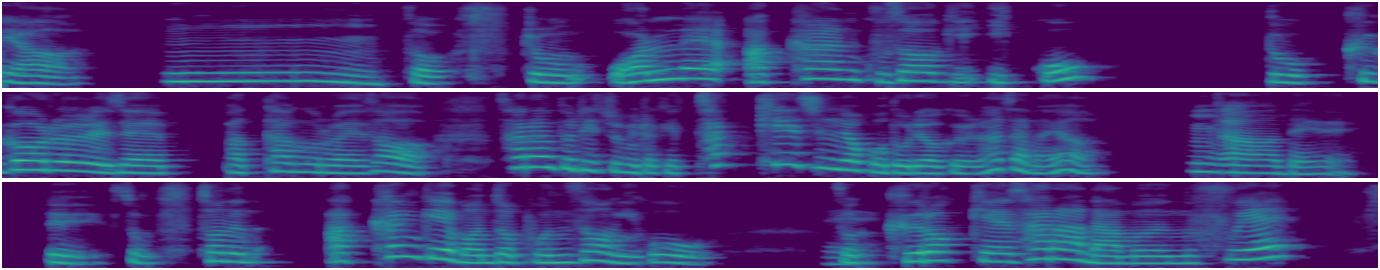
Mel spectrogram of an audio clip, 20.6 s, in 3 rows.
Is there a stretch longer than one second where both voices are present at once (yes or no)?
no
